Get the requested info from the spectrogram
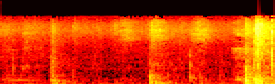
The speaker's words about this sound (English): Right, so what we've done, we've opened a very thick steel door that gives us access into the back of the rack system by which the telescope is moved in elevation.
